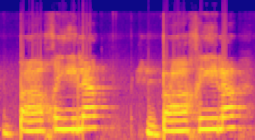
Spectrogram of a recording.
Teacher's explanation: اب دوسری اگزامپل کیا ہے ہماری، باخیلہ، باخیلہ، اب دیکھیں با، میں با بول رہی ہوں تو با میں کیا ہے کہ سانس ہمارا جاری نہیں ہے، سانس ہمارا کٹ جاتا ہے اور پھر یہ حرف ادا ہوتا ہے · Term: حروف مجہورہ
